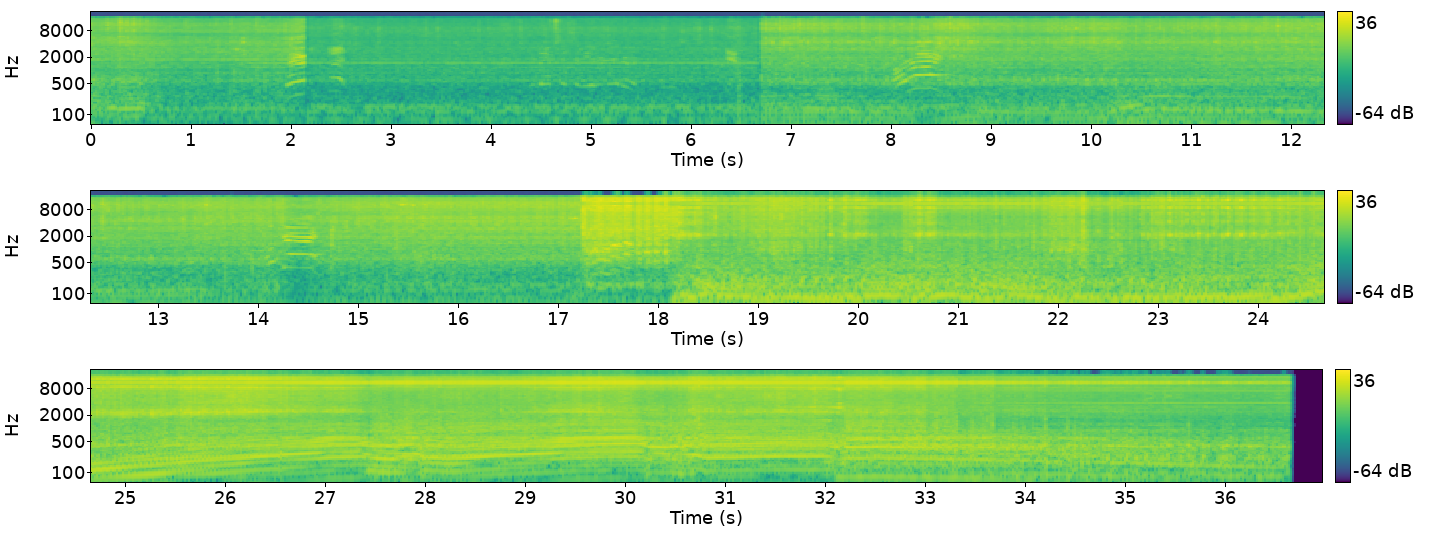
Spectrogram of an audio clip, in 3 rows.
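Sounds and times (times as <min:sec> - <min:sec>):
off-road engine revving hard: 0:06.8 - 0:13.3, 0:17.1 - 0:36.7.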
